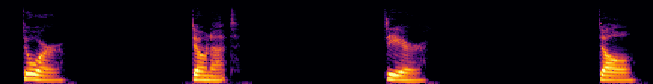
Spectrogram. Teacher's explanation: Voice sound. Place your hand on your throat as you say D and notice the vibration. This happens because D is a voice sound.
